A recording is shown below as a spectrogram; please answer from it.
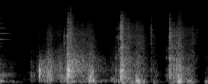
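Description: A cleaver chopping into a whole turbot on a cutting board: four dull knocks about half a second apart.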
